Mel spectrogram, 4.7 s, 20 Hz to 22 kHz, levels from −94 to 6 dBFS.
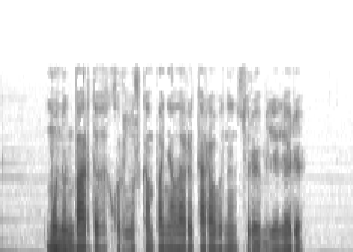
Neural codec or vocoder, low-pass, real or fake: none; 7.2 kHz; real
